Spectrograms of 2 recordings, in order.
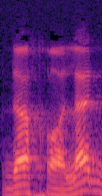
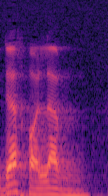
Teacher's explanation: Bunyi nun ditukarkan kepada bunyi mim dengan 2 harakat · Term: iqlab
